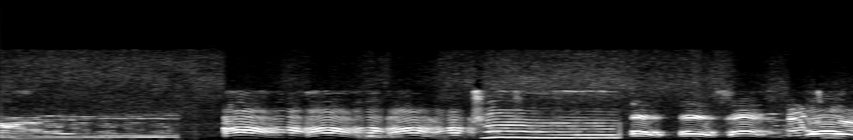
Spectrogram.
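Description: High-pitched wavering crying and wailing in repeated bursts from a young child; an ordinary distressed cry.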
